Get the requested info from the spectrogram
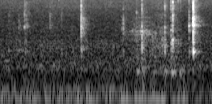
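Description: Near silence broken by a few faint, short clicks: one just under a second in, then several close together near the end.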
